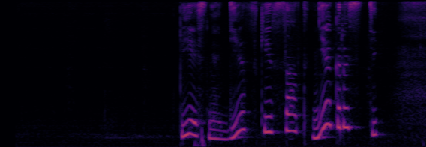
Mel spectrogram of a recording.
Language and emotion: Russian, positive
